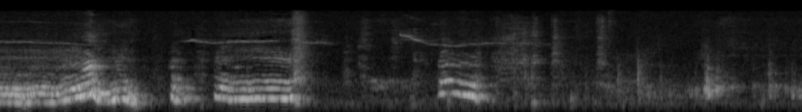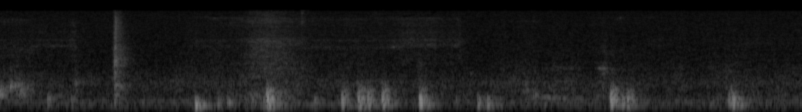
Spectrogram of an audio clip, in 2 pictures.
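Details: Dog in a small indoor room giving drawn-out whining, yodel-like vocal cries with wavering pitch for the first few seconds, then quieter short huffs, snorts and scattered soft sounds.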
